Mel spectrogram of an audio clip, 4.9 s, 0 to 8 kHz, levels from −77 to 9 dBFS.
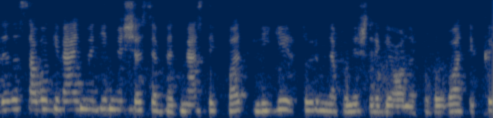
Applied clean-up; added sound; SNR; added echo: none; none; none; none.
